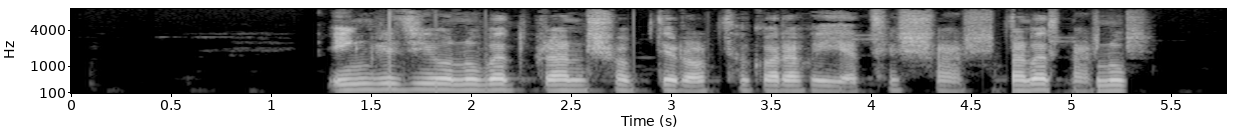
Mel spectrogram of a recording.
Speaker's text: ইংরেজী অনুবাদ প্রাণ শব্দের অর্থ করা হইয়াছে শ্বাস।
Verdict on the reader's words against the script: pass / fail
fail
